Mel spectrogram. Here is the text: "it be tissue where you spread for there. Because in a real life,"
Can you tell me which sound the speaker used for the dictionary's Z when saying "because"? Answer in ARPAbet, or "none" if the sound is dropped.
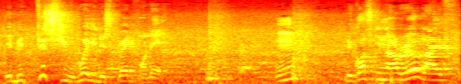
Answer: S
